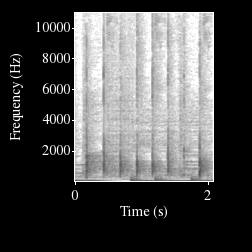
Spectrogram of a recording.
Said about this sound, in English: I was going to hit the clap, but Ronnie got me on that one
